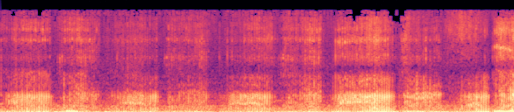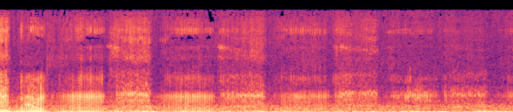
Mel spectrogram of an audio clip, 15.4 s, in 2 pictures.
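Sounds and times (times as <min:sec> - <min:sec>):
cat purring: 0:00.0 - 0:15.3.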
